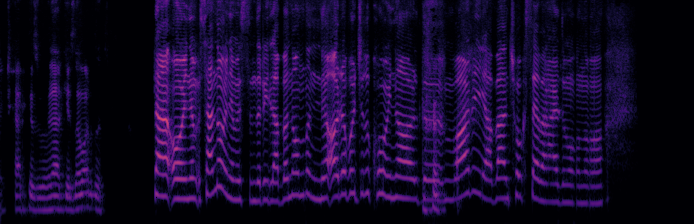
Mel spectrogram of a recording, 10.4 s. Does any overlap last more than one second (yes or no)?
no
